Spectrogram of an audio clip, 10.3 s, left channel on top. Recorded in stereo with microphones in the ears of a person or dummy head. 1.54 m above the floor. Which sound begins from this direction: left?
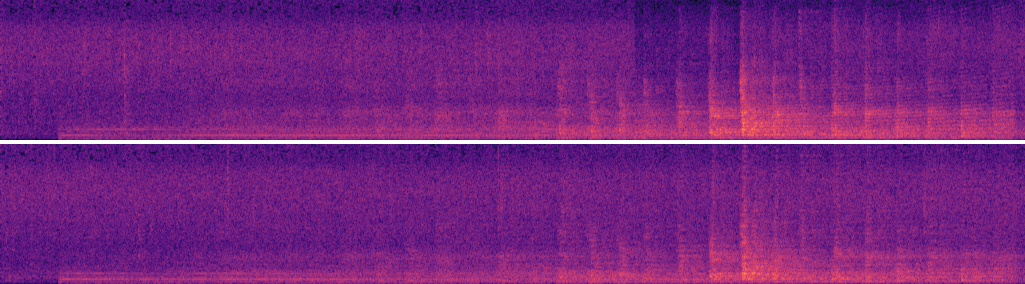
Running footsteps, at 0.6 s.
